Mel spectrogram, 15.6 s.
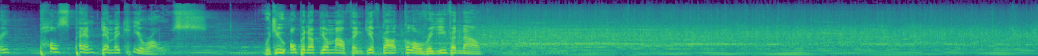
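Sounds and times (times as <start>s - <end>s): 
speech: 0.0s - 3.1s, 4.0s - 7.3s
audience cheering: 5.6s - 15.5s
applause: 5.9s - 15.5s.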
